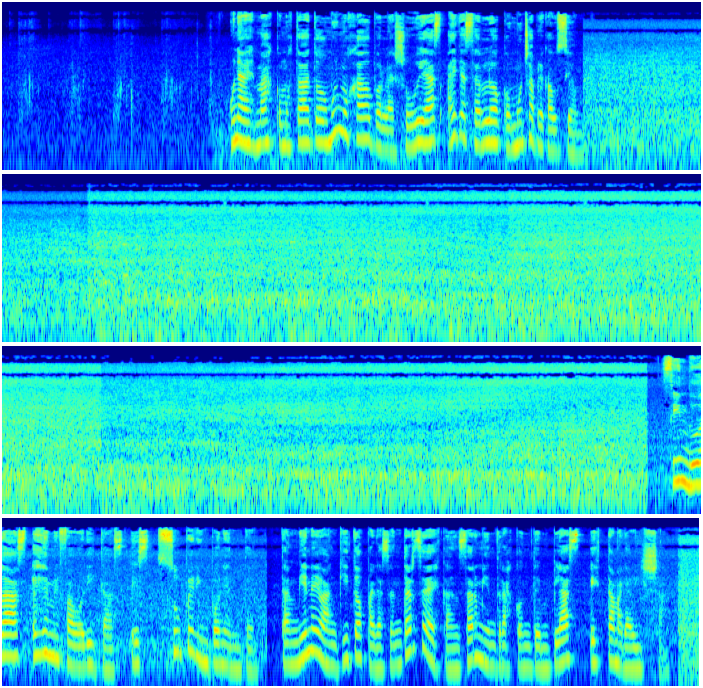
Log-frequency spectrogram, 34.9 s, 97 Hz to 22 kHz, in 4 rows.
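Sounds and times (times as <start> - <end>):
waterfall rushing: 7.3 - 25.6, 34.7 - 34.9.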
